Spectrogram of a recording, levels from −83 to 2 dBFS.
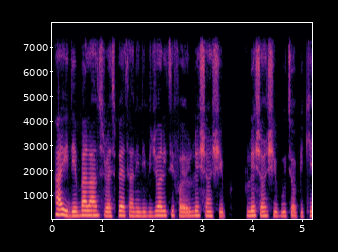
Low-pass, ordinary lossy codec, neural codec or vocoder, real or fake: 7.2 kHz; none; vocoder, 44.1 kHz, 80 mel bands, Vocos; fake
